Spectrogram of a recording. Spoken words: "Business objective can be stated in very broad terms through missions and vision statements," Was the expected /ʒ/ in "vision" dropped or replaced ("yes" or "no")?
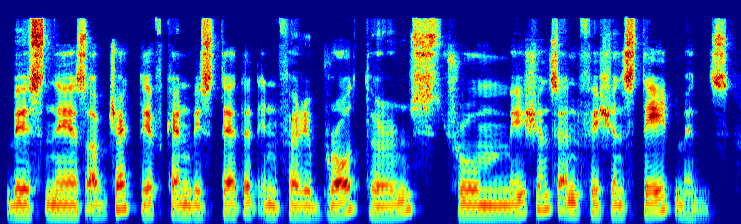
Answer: yes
